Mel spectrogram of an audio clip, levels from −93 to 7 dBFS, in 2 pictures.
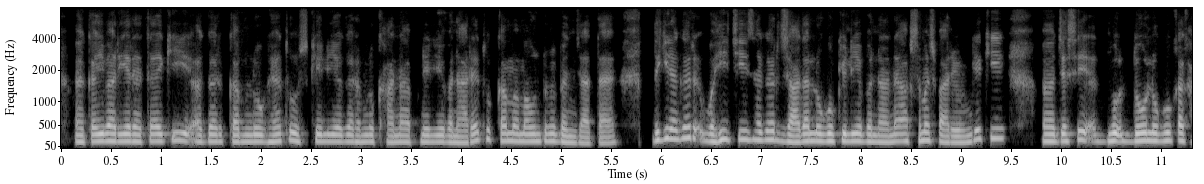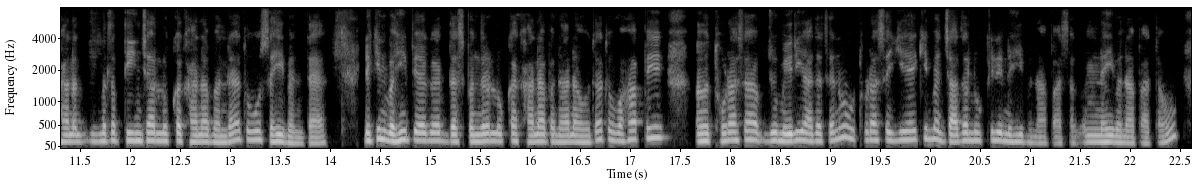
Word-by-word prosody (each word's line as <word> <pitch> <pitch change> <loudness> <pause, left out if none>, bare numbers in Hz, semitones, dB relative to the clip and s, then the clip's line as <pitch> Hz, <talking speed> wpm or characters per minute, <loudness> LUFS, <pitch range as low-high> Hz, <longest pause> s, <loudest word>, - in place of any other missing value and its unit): अ, 145 - +2
कई 155 +1 +4
बार 155 -1 +3
ये 155 0 +4
रहता 150 0 0
है 155 - +3
कि 160 +1 -2
अगर 150 +1 -1
कम 145 0 0
लोग 145 -1 0
हैं 150 +2 +1
तो 170 +1 -1
उसके 155 0 -3
लिए 150 0 0
अगर 145 0 -1
हम 140 +1 -1
लोग 145 - -4
खाना 135 +1 -2
अपने 140 +1 -2
लिए 140 0 0
बना 130 -2 -1
रहे 155 - 0
हैं 170 - -4
तो 195 - -3
कम 160 0 +1
अमाउंट 155 0 +1
में 155 0 +1
बन 135 -3 0
जाता 120 -1 -4
है। 125 - -6 0.4
देखिए 195 +5 +2
अगर 215 +2 +1
वही 165 +4 +1
चीज़ 185 -1 -1
अगर 185 0 +1
ज़्यादा 150 0 +2
लोगों 155 -1 +3
के 155 +1 +1
लिए 155 0 +3
बनाना 145 -1 0
है, 155 - -1
आप 155 - -2
समझ 170 +2 0
पा 145 -5 -2
रहे 130 0 0
होंगे 140 +9 -1
कि 215 +2 -4 0.4
अ, 155 0 +3
जैसे 155 +4 0
अ, - - -6
दो 150 +1 +2
2 160 +3 +4
लोगों 165 0 +3
का 165 - +1
खाना 150 -1 0
मतलब 155 +2 -2
3-4 165 0 +3
लोग 160 -1 0
का 165 - +4
खाना 145 0 +2
बन 135 -1 0
रहा 155 - +1
है 185 - -1
तो 185 0 -3
वो 185 0 +1
सही 150 -3 +2
बनता 120 -1 -3
है। 125 - -4 0.4
लेकिन 190 +4 +3
वही 170 +3 +5
पे 175 - 0
अगर 170 -1 +2
10-15 150 +1 +2
लोग 160 -1 -1
का 160 - 0
खाना 150 +1 +1
बनाना 140 -1 0
होता 135 +6 -1
है - - -1
तो 185 - -1
वहाँ 165 +4 0
पे 225 +1 +2 0.4
अ, 160 +1 +5
थोड़ा-सा 175 +3 +1
जो 170 +2 +1
मेरी 160 +3 +4
आदत 160 0 -2
है 170 - 0
ना 225 - -1
वो 220 -4 -1
थोड़ा-सा 180 0 -1
ये 180 +2 0
है 190 - 0
कि 210 - -5
मैं 195 -2 0
ज़्यादा 150 +2 +1
लोग 170 -1 -2
के 175 - -3
लिए 170 - +3
नहीं 145 -1 0
बना 125 -2 -8
पासा 120 0 -11
नहीं 140 0 +1
बना 125 -2 -1
पाता 120 +1 -9
हूँ। 220 - -3
155 Hz, 280 wpm, -22 LUFS, 145-170 Hz, 0.4 s, वही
